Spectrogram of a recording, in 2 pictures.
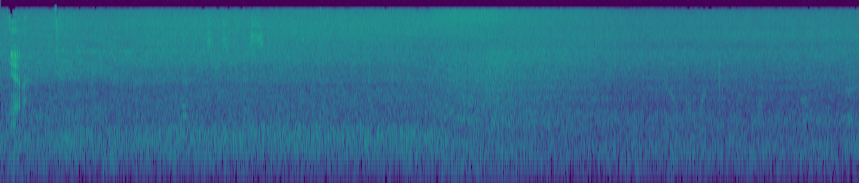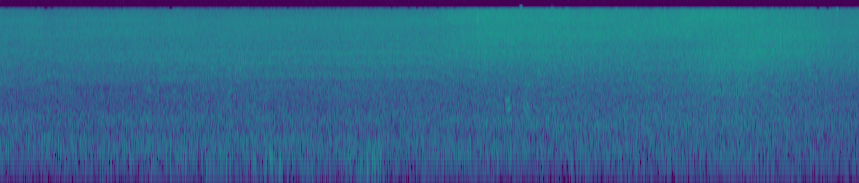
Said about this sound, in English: The waves are really rough, which is going to be fun for me to go out into.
